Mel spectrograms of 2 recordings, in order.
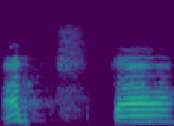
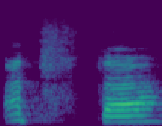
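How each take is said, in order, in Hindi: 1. t को सांस की हल्की फूंक के साथ छोड़ा जाता है। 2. t को सांस की हल्की फूंक के साथ छोड़ा जाता है।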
